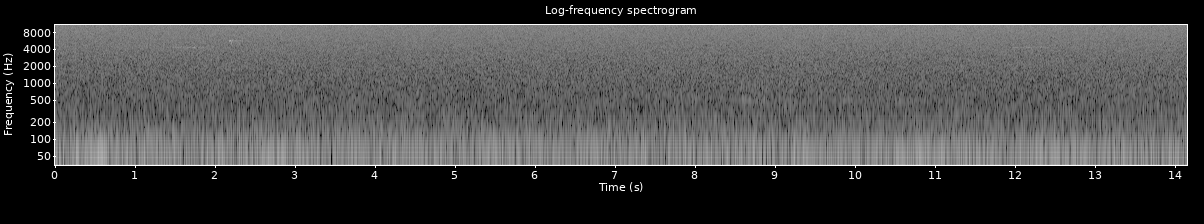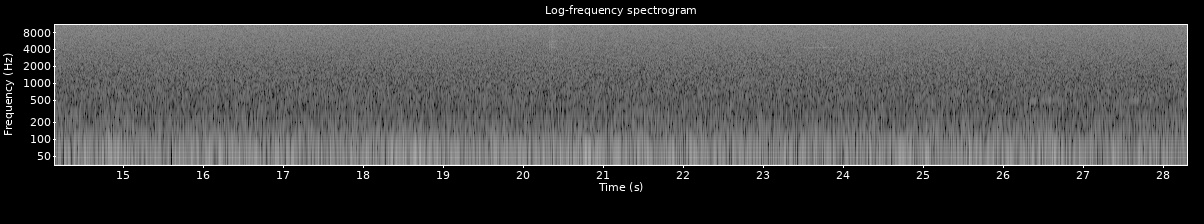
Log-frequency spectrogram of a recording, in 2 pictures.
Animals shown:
Black-throated Green Warbler (Setophaga virens), Mourning Dove (Zenaida macroura)

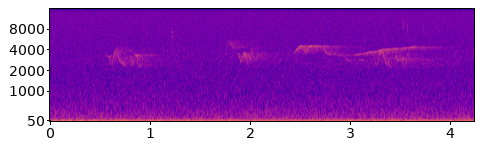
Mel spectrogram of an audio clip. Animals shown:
Red-eyed Vireo (Vireo olivaceus), Eastern Wood-Pewee (Contopus virens)

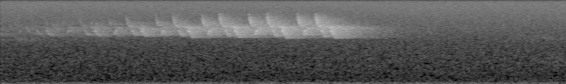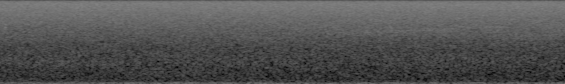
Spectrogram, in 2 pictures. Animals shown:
Ovenbird (Seiurus aurocapilla)

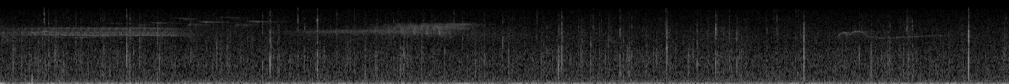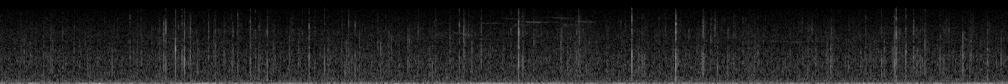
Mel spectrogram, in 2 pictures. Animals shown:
Blackburnian Warbler (Setophaga fusca), Pine Warbler (Setophaga pinus), Black-throated Blue Warbler (Setophaga caerulescens), Eastern Wood-Pewee (Contopus virens)

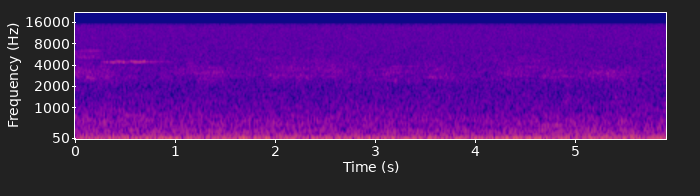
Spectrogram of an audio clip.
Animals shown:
Black-throated Green Warbler (Setophaga virens), Red-eyed Vireo (Vireo olivaceus)

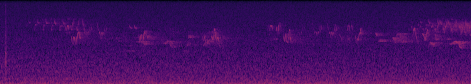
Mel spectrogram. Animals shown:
Chestnut-sided Warbler (Setophaga pensylvanica), Rose-breasted Grosbeak (Pheucticus ludovicianus), Red-eyed Vireo (Vireo olivaceus), Wood Thrush (Hylocichla mustelina), Ovenbird (Seiurus aurocapilla)

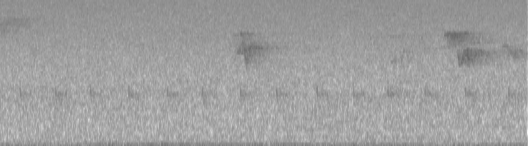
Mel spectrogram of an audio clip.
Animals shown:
American Robin (Turdus migratorius), Red-eyed Vireo (Vireo olivaceus), unknown mammal

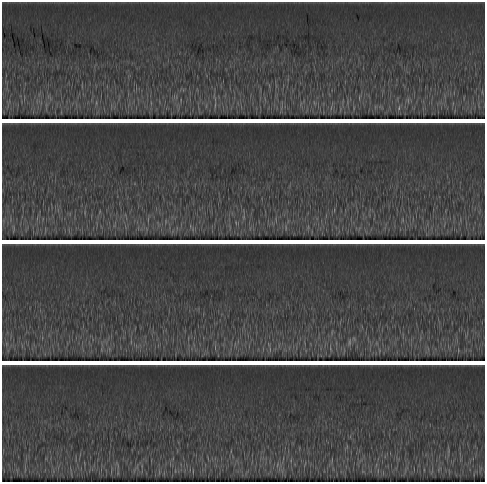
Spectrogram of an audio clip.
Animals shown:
Blackburnian Warbler (Setophaga fusca), Red-eyed Vireo (Vireo olivaceus), Ovenbird (Seiurus aurocapilla)

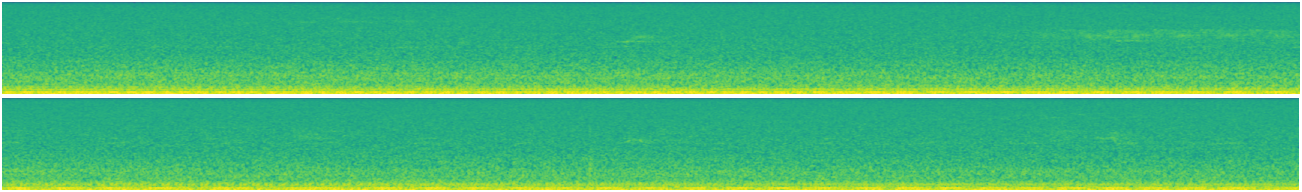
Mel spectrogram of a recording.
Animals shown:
Blackburnian Warbler (Setophaga fusca), Ovenbird (Seiurus aurocapilla), Blue-headed Vireo (Vireo solitarius)

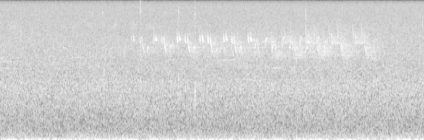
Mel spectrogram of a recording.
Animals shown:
Ovenbird (Seiurus aurocapilla)

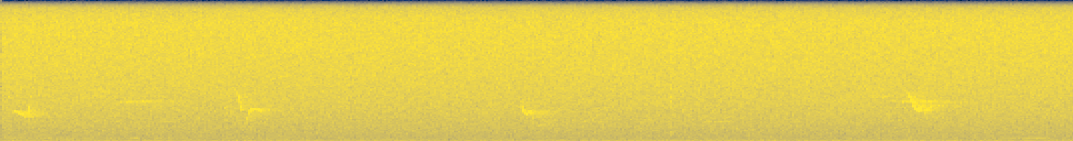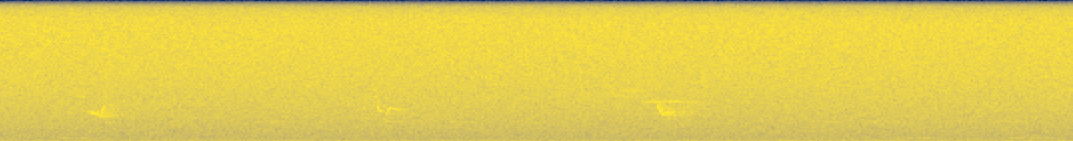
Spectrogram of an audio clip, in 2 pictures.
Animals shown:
Blue-headed Vireo (Vireo solitarius), Black-throated Green Warbler (Setophaga virens)

